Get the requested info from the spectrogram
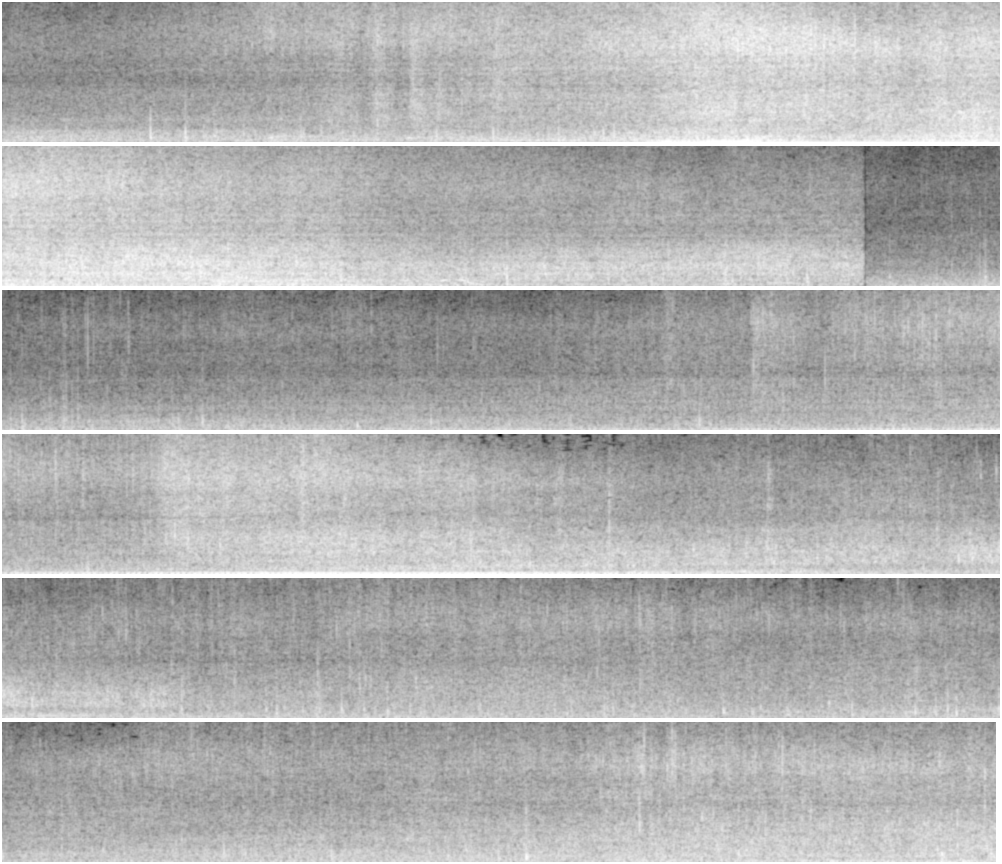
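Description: BMW cars driving past one after another on a soaked road, their tyres hissing through the water, with an engine note that rises and falls as each car goes by; two passes stand out, early and in the middle. Rain patters steadily underneath.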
